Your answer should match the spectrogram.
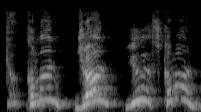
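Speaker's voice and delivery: very high, excited mock driver voice; cracked-out driver hurrying him, in a very high voice; hyped-up driver. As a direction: squeal it like a wired cab driver. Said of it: "And he's like".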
